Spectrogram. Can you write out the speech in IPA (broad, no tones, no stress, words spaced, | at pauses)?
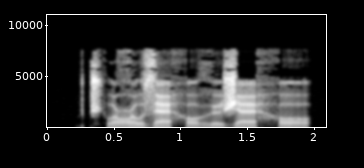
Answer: t͡ʃʼoʕo zæhɔɣøʒæ hɔ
